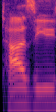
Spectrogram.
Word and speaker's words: Tyjae: Tyjae Spears. That's right. That's how it's pronounced. Tyjae Spears.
